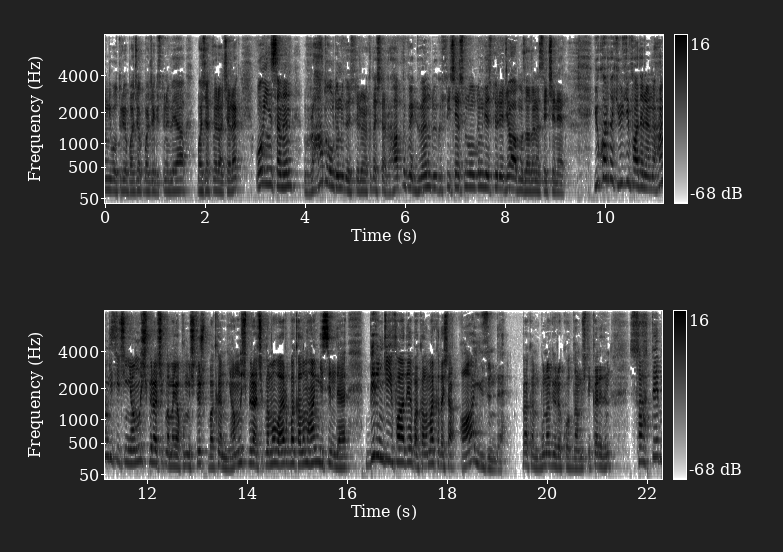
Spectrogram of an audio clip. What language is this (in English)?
Turkish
